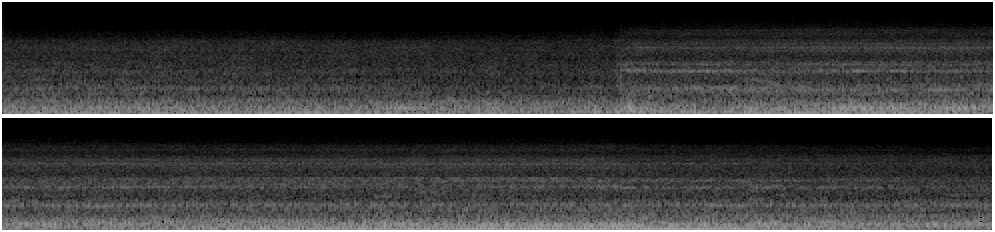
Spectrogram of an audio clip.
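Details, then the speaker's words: Decade-old LG washing machine after descaling service: loud, continuous low rumble with a faint whirring, worse with clothes loaded, while washing and spinning; owner doubts the technician's claim that it is normal. "y cuando está con ropa es peor el sonido es excesivo"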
